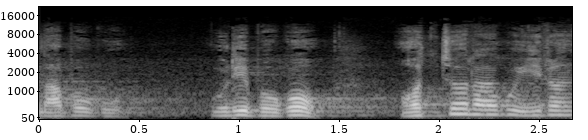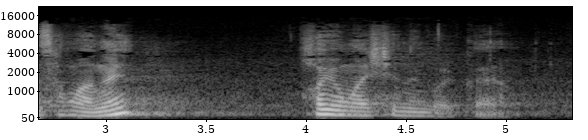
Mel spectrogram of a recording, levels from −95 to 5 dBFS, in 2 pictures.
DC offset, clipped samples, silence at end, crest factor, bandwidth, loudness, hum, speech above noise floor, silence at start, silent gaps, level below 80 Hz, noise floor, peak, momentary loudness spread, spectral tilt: under 0.1%; under 0.1%; 0.35 s; 22 dB; 12.5 kHz; -22 LUFS; none; 30 dB; 0 s; none; -60 dBFS; -52 dBFS; -2 dBFS; 21 LU; -6 dB/octave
